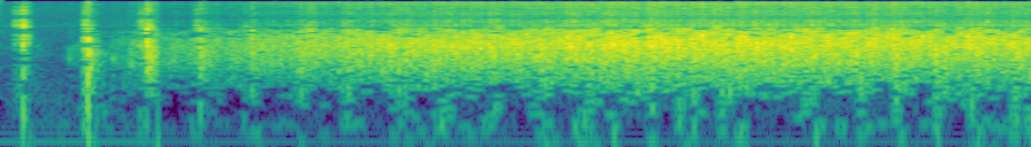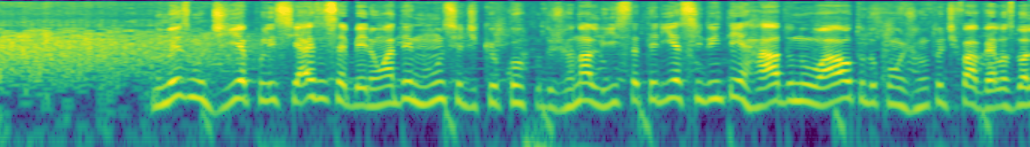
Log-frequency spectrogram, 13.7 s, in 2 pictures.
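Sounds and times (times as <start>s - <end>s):
crowd applauding: 0.8s - 9.2s
speech: 7.9s - 13.7s.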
